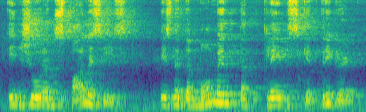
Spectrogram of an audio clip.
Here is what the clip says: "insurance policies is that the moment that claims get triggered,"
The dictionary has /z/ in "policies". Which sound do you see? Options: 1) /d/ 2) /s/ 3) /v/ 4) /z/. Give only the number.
2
